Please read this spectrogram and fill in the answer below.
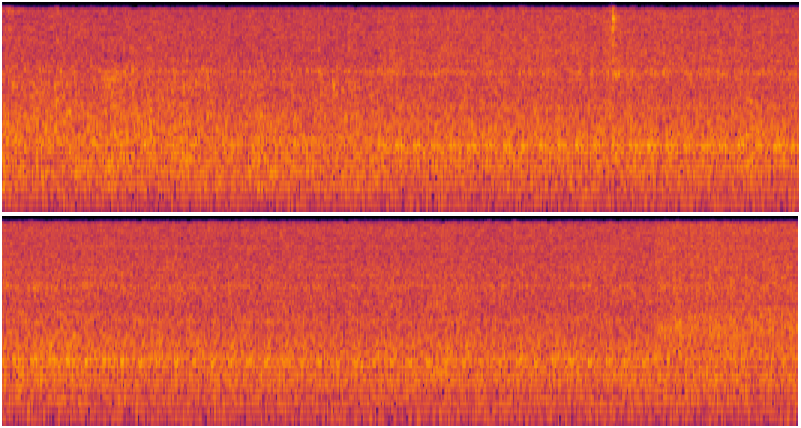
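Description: A large engine running steadily at an even speed, a continuous hum with no change throughout.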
